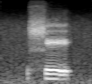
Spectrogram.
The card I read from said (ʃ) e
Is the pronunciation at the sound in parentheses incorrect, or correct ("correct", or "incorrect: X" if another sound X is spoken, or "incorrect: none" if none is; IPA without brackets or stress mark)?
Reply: incorrect: ɬ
